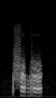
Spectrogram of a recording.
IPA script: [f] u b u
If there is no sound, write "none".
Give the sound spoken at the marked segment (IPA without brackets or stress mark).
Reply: f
